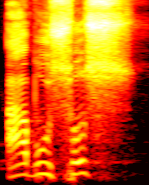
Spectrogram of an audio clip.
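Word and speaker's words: ἄβυσσος: Abismo hermanos proviene del griego abusos con acento en la a y doble s al principio abusos significa literalmente pozo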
